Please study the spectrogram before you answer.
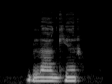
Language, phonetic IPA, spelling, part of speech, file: Polish, [ˈblaɟɛr], blagier, noun, LL-Q809 (pol)-blagier.wav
